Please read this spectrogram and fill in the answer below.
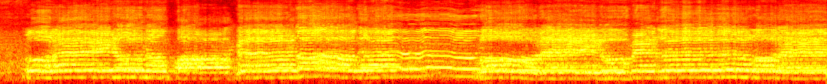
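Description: A men's choir singing Alentejo cante unaccompanied, in slow, held phrases with short breaks between lines.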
